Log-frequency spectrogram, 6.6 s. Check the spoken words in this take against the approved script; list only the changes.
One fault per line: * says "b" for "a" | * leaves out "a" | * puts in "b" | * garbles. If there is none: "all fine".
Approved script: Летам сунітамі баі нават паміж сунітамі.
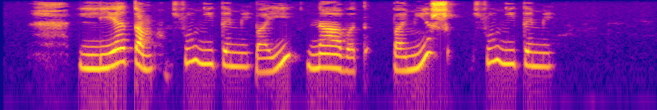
all fine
